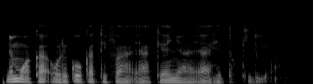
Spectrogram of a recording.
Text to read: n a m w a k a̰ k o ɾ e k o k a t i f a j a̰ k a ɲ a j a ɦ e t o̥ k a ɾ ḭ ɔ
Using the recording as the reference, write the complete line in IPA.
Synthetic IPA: n e m w a k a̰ ʔ o ɾ e k o k a t i f a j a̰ k ɛ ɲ a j a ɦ e t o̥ k i ɾ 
